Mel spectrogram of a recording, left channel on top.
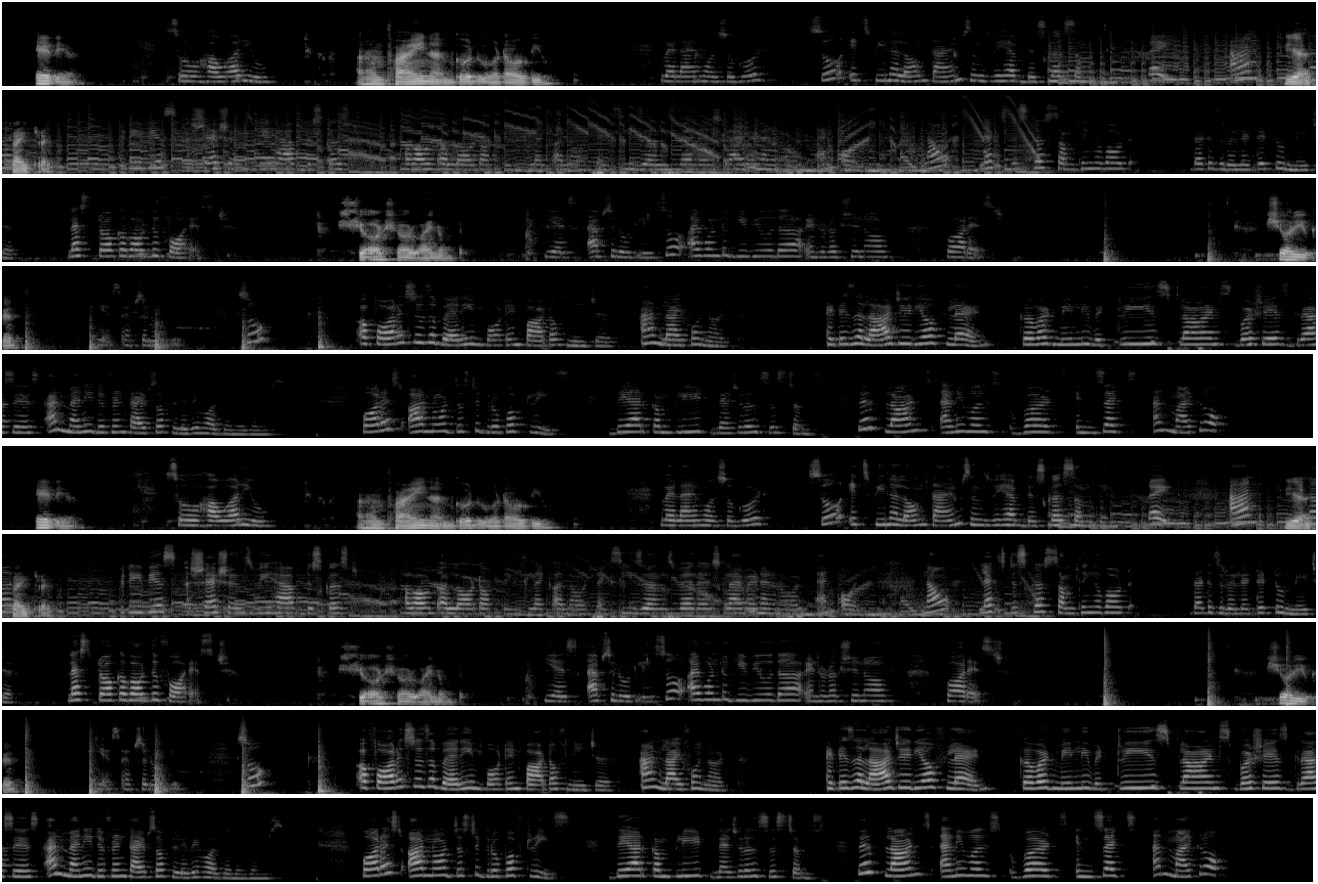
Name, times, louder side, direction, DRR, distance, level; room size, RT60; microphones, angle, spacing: voice 1, 0.3-0.8 3.5-5.5 12.8-13.7 19.1-19.2 21.0-21.5 21.8-22.4 29.4-30.8 31.5-31.6 38.9-39.6, left 2 dB, 20° left, 0.4 m, -27 dB
voice 2, 1.3-2.7 6.3-7.6 8.1-11.2 11.5-12.6 13.0-13.3 14.3-16.6 16.9-22.6 22.9-24.4 25.0-26.4 26.9-28.6 31.7-36.3 38.8-39.1 40.3-41.2 41.5-42.1 43.0-45.5 45.8-46.7 47.7-49.3 49.6-55.4 55.7-58.1 58.4-60.7 60.9-63.7 64.1-64.7, right 4 dB, 40° right, 1.0 m, -37 dB
sound 1, 10.5-23.5, left 2 dB, 35° left, 1.1 m, -43 dB
sound 2, 37.3-37.5 38.3-38.5 39.1-39.3 39.6-39.9 40.3-40.5 40.9-41.2 41.8-42.2 42.6-42.9, right 5 dB, 80° right, 0.5 m, -36 dB
11.0 x 5.3 x 4.5 m
head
